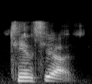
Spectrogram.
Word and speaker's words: Tianxia: And that is, the term for that is Tianxia, is that right? – Tianxia, T-I-A-N-X-I-A. – X-I-A, okay.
